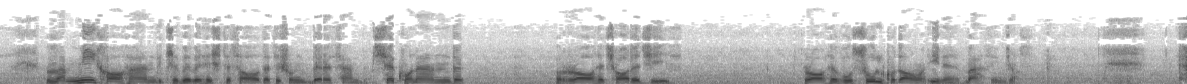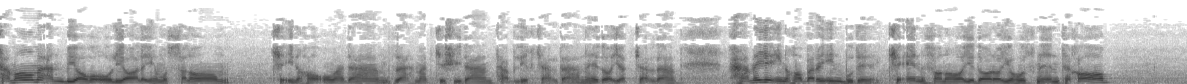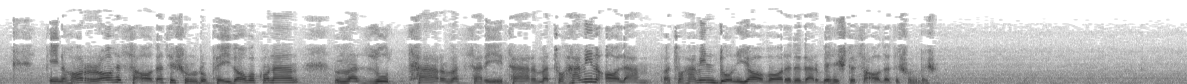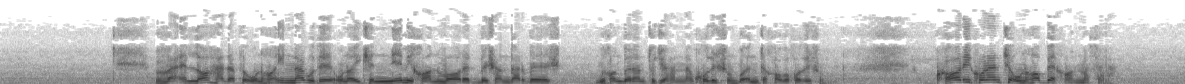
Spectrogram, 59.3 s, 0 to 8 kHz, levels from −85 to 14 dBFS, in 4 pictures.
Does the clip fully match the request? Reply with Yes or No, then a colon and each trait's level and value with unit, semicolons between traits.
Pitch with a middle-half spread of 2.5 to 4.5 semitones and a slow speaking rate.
No: average, 4.9 semitones; slow, 95 wpm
